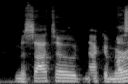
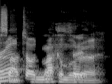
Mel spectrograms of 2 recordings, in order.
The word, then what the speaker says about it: Masato Nakamura: Masato Nakamura. – Masato Nakamura.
